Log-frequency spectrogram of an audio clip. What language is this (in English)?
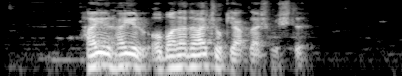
Turkish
